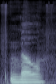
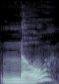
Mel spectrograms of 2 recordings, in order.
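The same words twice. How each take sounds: First: It is said gently, not aggressively. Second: It is said aggressively and harshly.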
